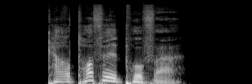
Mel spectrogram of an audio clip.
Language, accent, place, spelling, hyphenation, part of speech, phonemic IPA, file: German, Germany, Berlin, Kartoffelpuffer, Kar‧tof‧fel‧puf‧fer, noun, /kaʁˈtɔfl̩ˌpʊfɐ/, De-Kartoffelpuffer.ogg
- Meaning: potato pancake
